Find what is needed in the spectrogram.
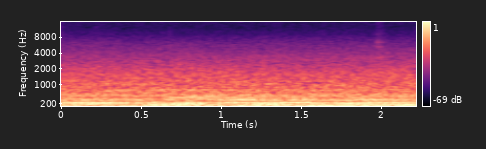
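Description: A steady low hum with no clicks or strokes standing out from it.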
